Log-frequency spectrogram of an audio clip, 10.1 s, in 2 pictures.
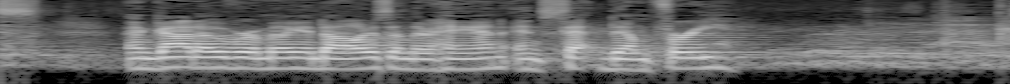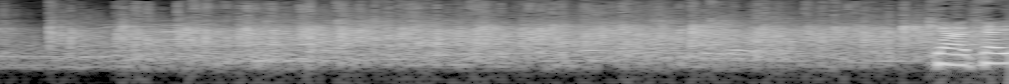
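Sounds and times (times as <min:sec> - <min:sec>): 
speech: 0:00.6 - 0:03.8, 0:09.7 - 0:10.0
audience clapping: 0:04.7 - 0:10.0.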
